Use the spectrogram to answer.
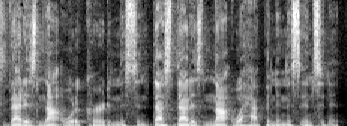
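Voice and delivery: formal, low statement reading; official statement read. Acted. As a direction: read it like a press release.

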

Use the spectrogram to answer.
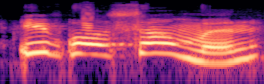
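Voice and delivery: disbelieving shout. A narrator's reading. Official shouting toward the trees, mildly disbelieving. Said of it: "shouted Mister Crouch".

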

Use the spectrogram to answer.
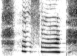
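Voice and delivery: high, crying-laughing sorry; laughing apology. Real, not acted. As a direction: apologise through helpless laughter.

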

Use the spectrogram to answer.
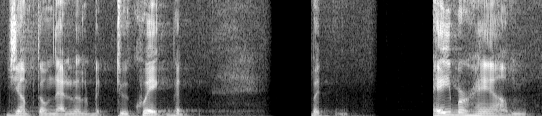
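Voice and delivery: ordinary delivery

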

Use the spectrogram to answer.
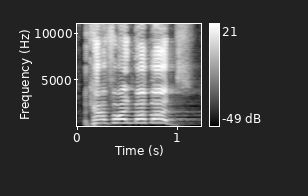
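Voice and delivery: put-on high, loud wail from a little girl; a kid losing it over her toy; panicked child shout. Daughter shouting to Dad in the car, high panicked wail.

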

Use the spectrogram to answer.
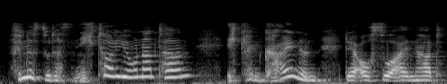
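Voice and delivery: put-on excited child, starting high; high, eager burst of enthusiasm; enthusiastic. A narrator's reading. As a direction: gush with delight, name pitched right up. Leo enthuses about the Nix.

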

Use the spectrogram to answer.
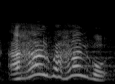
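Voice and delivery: put-on a frantic kid begging; desperate child. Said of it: "el nene desesperado le dice". (niño desesperado suplicando, agudo y fuerte)

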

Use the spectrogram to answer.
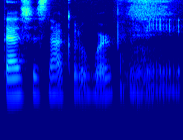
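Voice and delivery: ordinary talk, nothing marked

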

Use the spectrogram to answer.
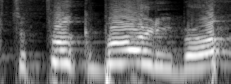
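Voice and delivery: high, loud rowdy quote; mock party yell. Host imitating prankster answering the old people, shouting. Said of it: "And he's like".

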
